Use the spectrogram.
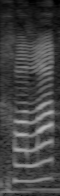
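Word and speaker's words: خَلَقْ: Nah, membacanya kholaq, nah, itu bacaan qalqalah kubra ya. Huruf qalqalah itu ada ba, jim, dal, to, dan qaf. Ada 5 ya. Qaf ini termasuk huruf qalqalah, artinya mantul ya.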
